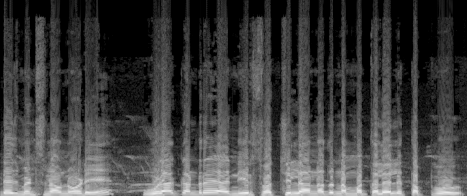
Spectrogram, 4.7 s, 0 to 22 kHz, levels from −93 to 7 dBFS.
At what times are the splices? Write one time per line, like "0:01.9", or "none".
none

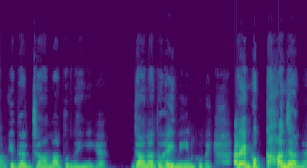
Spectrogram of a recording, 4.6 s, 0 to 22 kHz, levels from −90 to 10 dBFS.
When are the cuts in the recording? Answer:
none

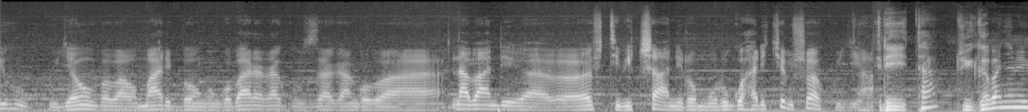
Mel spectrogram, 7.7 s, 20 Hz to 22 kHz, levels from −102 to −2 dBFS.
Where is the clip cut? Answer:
0:06.4

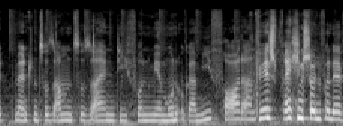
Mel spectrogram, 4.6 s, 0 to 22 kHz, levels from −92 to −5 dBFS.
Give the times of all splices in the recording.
0:03.4

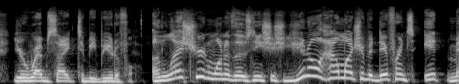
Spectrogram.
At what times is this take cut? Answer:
0:01.3

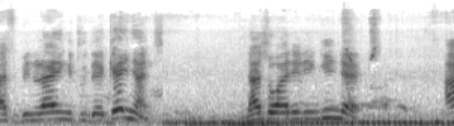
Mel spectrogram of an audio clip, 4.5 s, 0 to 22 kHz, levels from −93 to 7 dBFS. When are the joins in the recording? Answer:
0:01.7

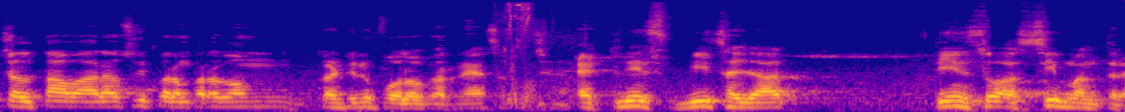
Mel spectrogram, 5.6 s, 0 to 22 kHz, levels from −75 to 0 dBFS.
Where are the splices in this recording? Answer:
0:02.8

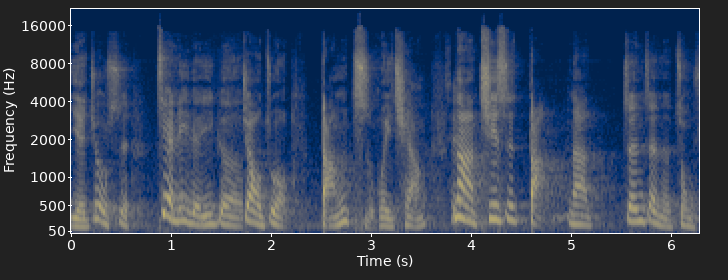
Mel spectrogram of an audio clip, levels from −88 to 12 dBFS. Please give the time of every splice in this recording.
0:01.7

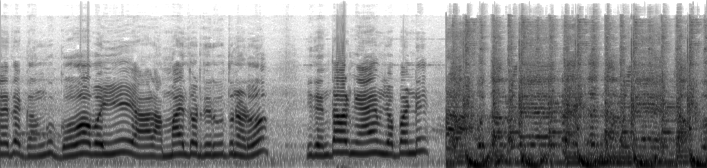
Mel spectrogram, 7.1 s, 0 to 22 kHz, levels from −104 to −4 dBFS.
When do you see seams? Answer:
none

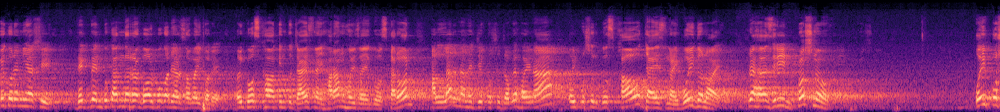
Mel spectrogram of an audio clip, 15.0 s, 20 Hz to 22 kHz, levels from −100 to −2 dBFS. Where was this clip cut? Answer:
0:11.9

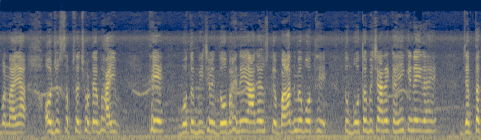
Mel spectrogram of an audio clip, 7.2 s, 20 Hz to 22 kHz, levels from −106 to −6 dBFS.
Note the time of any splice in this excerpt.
none

